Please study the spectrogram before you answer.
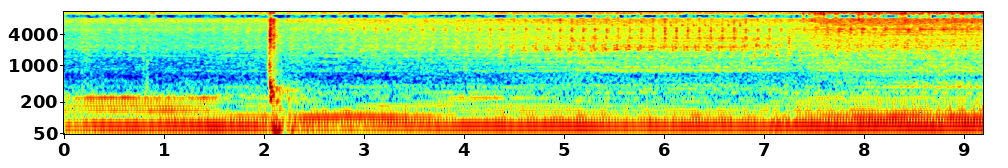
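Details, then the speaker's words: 2008 Vauxhall/Opel Astra VXR Z20LEH after timing belt, water pump, tensioner and idler replacement: engine fires straight up and settles to a steady, even idle with no ticks, rattles or squeals; sounds healthy. "You can see that struck straight up there, everything sounded nice."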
